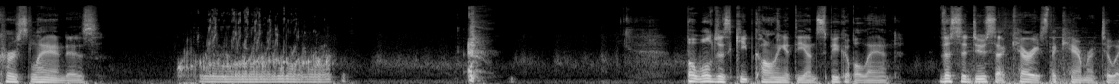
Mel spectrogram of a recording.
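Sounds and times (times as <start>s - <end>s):
speech: 0.0s - 1.1s, 2.0s - 3.6s, 6.9s - 11.1s
voice gargling in imitation of the invented evil language Gargletongue: 1.8s - 3.6s.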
